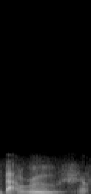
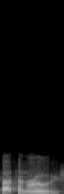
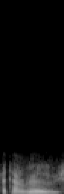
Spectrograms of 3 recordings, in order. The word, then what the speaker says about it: Baton Rouge: all that I know you are you're in Bat Rouge did I pronounce that right yeah Baton Rouge Baton Rouge that's how they say it batan Rouge batan Rouge I'm I'm pretty good at lingu which by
